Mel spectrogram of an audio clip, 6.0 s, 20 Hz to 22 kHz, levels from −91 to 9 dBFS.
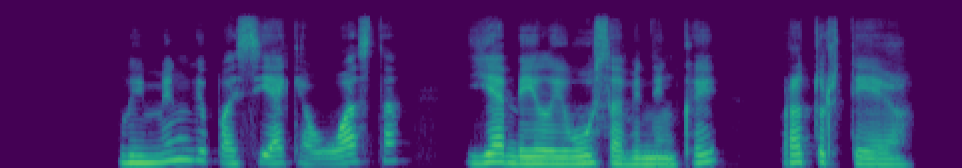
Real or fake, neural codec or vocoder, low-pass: fake; vocoder, 44.1 kHz, 128 mel bands every 256 samples, BigVGAN v2; 14.4 kHz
